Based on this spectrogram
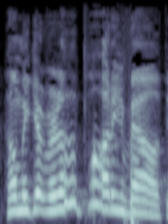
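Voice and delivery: retold cry for help to the Lord; pleading prayer. Preacher retelling his own bathroom prayers, pleading. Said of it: "I'd pray every time I went".

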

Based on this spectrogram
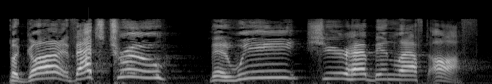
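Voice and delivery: loud, high, drawn-out protest; Gideon, sarcastic. Acted. Gideon protesting to God, loud sarcastic complaint. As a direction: stretch the complaint slowly and loudly. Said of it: "hear the sarcasm dripping out of his voice".

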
